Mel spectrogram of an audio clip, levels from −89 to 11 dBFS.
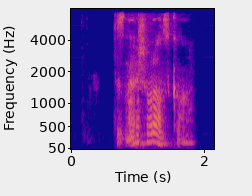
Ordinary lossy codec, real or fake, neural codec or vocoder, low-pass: AAC, 32 kbps; fake; vocoder, 22.05 kHz, 80 mel bands, HiFi-GAN; 7.2 kHz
